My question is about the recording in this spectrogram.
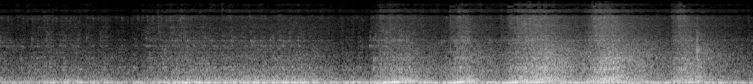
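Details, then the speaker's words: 1970 Dodge Charger, 383 big block V8, stock exhaust before Flowmaster install: deep rumble swelling and falling with each throttle blip, clean and even, fairly quiet; healthy engine. "This is a big block 383 car, and there's a couple of things that he wants to do to it to definitely make it sound a lot nicer. This is what it currently sounds like with the stock exhaust."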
